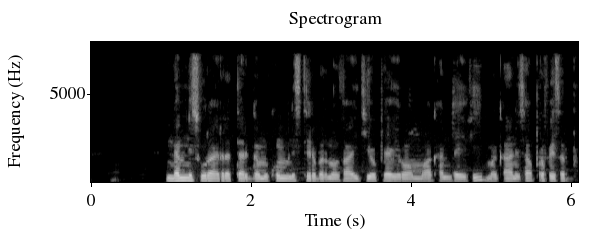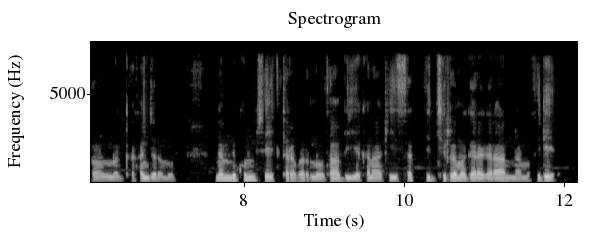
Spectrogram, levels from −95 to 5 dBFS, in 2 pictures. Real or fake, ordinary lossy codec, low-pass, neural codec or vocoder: real; MP3, 64 kbps; 7.2 kHz; none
